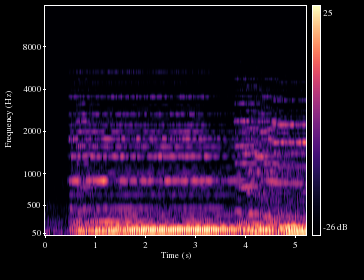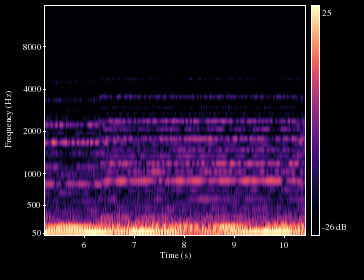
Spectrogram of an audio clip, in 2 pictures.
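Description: Organ music with deep, held bass notes playing loud through a JVC RV-NB1 boombox's speakers and powered subwoofer, starting about half a second in after a brief gap as the track changes.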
